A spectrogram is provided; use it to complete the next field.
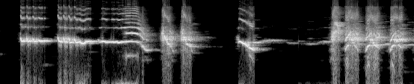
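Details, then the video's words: Oriental magpie-robin in loud, lively song: long level whistles broken by rasping notes, a downward slurred whistle, then a run of harsh, scratchy bursts. "Suara Kicau Burung Kacer - Ngoceh Gacor"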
